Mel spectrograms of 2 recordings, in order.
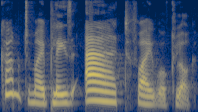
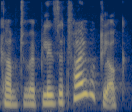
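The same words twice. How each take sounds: First: The word 'at' is said fully and clearly. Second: The word 'at' is barely heard, very weak. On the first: The speaker calls it wrong. "But I don't say" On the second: The speaker calls it right. "I say ... At എന്ന് നിങ്ങൾ കേൾക്കുന്ന പോലും ഇല്ല"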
